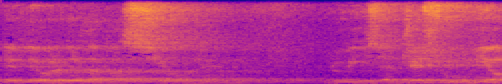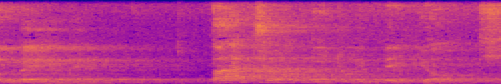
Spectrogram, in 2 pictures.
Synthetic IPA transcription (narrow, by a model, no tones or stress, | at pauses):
nɪlːeoːɾed̪ɪlːapasːjoːnɪ | luiːsad͡ʒezumːiːobɛːne | pat͡ʃoit̪ɔibɛʎːɔkʰːi̥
